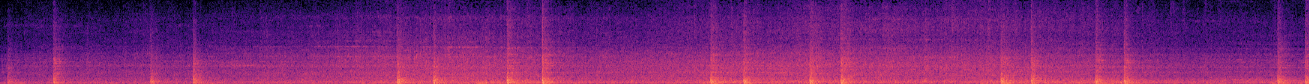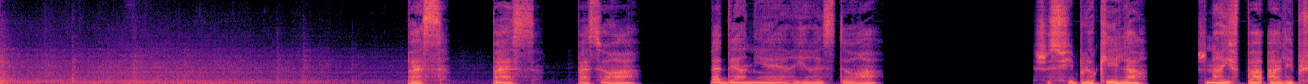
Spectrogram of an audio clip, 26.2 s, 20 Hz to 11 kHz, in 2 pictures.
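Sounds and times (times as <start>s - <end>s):
train wheels clacking over rail joints: 0.0s - 17.0s
train rumbling by: 0.0s - 18.4s
speech: 19.0s - 19.5s, 20.2s - 22.0s, 23.4s - 26.1s.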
